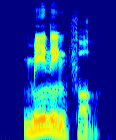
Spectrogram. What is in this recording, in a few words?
"meaningful", spelling voice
